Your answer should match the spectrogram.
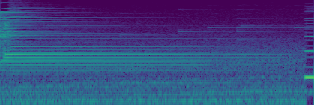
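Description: A single bell-like chime struck once at the start, its high ringing tones slowly fading away; an added sound effect over the cut.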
